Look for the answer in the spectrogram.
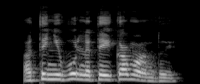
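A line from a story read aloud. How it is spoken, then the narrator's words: Snapping back. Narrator (Russian): огрызнулся на этот окрик Лугвень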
